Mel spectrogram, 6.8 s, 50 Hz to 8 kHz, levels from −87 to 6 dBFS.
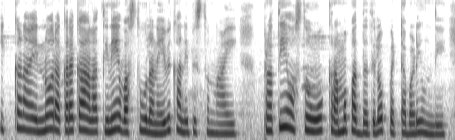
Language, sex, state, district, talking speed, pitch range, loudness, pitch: Telugu, female, Telangana, Hyderabad, 105 wpm, 220-270 Hz, -16 LUFS, 250 Hz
